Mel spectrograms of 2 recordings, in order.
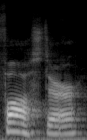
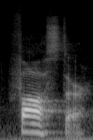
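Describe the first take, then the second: First: Said in the usual way. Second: "foster" with ah as in spa; loud Queens "foster", wide-open first vowel. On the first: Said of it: "That means foster becomes". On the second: Shown as a demonstration. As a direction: say "foster" with a Long Island ah. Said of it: "will make it the wider".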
